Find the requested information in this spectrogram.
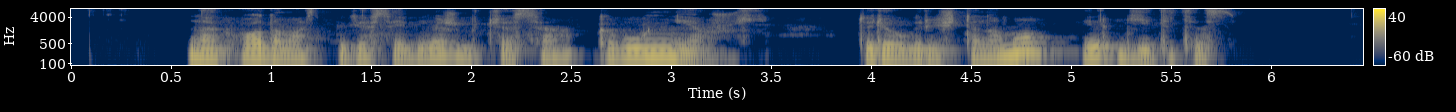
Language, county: Lithuanian, Kaunas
